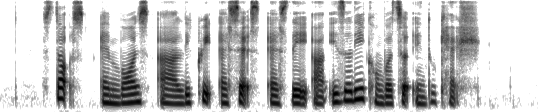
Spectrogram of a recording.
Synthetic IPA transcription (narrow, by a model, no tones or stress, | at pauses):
stɔks | ʔɛ̃nbɔ̃nsʔalikwid̚ɛsɛ̰tsʔɛsdeʔaʔizəlikʰɔ̃nvətʰədĩntukʰɛʃ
